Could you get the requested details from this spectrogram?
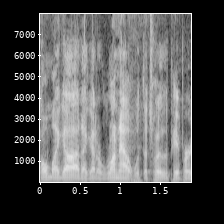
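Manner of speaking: imitated panicked, freaking-out voice. Retelling rushing from the bathroom to a crying child: imitating own past panic. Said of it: "you'd be freaking out".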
